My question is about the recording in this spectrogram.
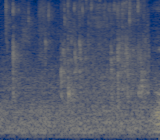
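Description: Descaling solution poured from a plastic bucket into an ice machine's water reservoir: a steady trickle and splash of liquid.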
